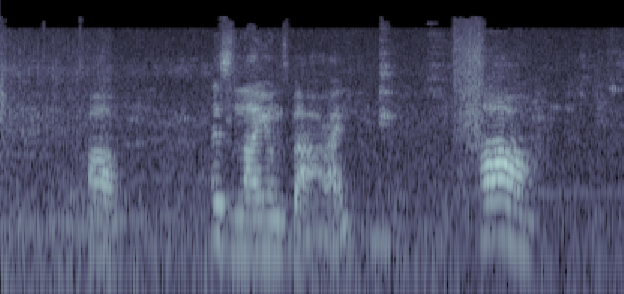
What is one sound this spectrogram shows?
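A woman talks animatedly close by.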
